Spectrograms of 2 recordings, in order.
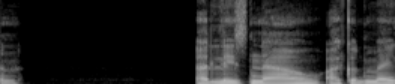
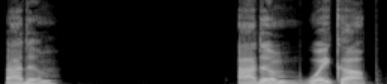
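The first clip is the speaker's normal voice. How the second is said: shouted; 3 semitones higher, 3 dB louder than usual. A narrator's reading. Shaking his motionless brother, alarmed shout. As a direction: shout to wake someone who won't stir. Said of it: "I shouted".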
